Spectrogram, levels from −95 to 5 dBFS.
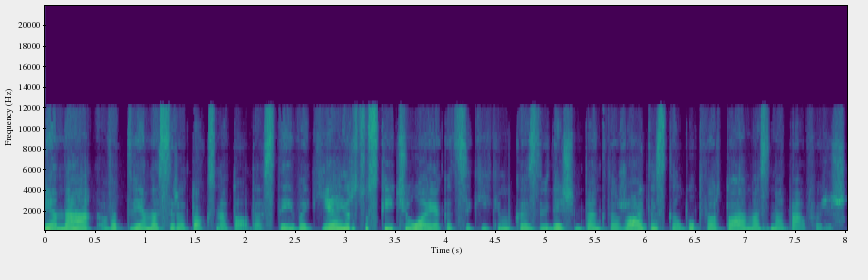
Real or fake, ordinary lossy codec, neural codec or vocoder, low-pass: real; Opus, 16 kbps; none; 10.8 kHz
